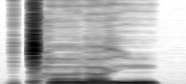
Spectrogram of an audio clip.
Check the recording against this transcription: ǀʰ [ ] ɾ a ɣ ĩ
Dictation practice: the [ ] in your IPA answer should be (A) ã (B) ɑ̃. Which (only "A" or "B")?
A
